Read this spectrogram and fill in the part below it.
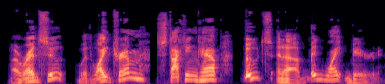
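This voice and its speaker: A man's voice: mid-range voice, a bit bright, dry recording, clean studio sound. A man speaking as a podcast guest, giving an explanatory history talk in an interview. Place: small recording booth.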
